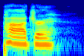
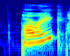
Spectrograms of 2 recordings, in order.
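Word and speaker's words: Pádraig: Padre. No, okay. Padraig? – Padre. – Padre. – Parik? – Parik. Parik. – Parik, yeah. – So you just don't pronounce the D at all.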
